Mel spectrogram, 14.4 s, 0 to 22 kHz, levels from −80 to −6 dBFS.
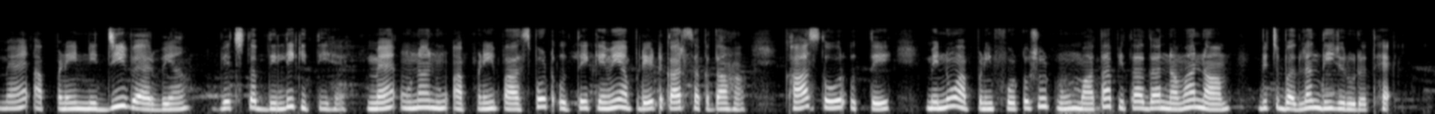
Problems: continuous background conversations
